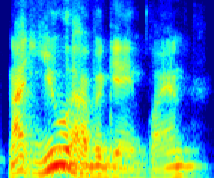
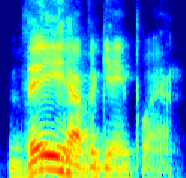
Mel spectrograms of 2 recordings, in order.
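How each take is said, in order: First: You stressed with a rise. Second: They punched, falling tune; stress on THEY. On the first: Teacher showing the wrong stress, you stressed. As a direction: lean on the word you as the wrong take. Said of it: "if I was to emphasize a word in the statement". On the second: Teacher showing the right stress, they stressed. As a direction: hit the word they hard. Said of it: "And the emphasis here ... is they". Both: Shown as a demonstration.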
